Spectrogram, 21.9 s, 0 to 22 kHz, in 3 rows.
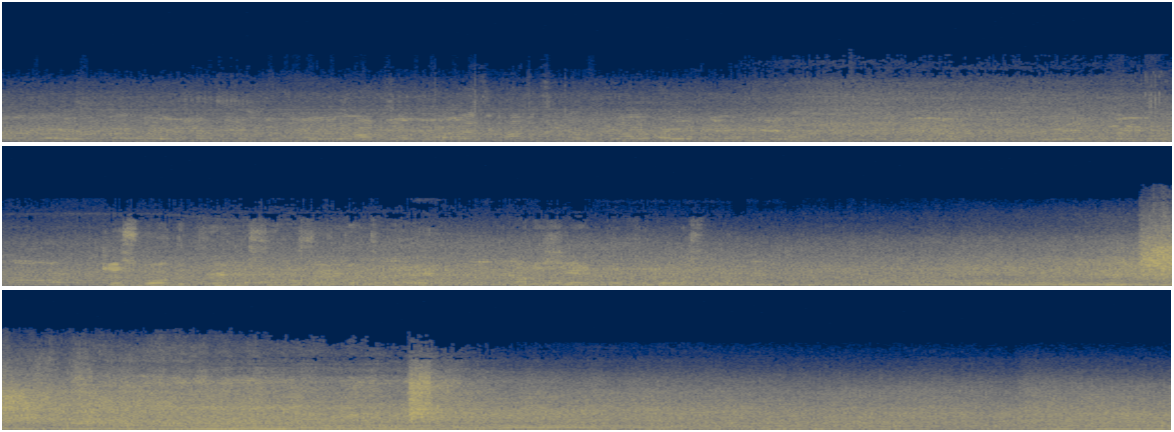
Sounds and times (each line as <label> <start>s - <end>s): gospel preachers in the distance 0.0s - 14.3s
pedestrians 0.0s - 21.9s
vehicles 0.0s - 21.9s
